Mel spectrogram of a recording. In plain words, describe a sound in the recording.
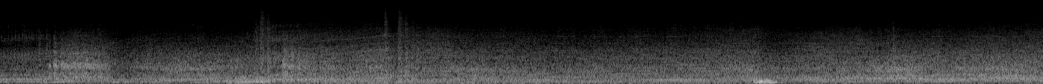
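Race car engines roar past on the track.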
